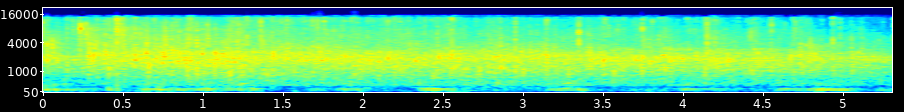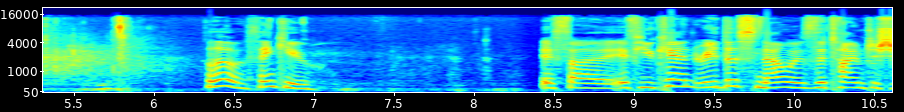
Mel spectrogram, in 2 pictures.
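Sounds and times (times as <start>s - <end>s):
audience applause: 0.0s - 6.2s
speech: 6.4s - 7.2s, 8.5s - 10.5s.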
